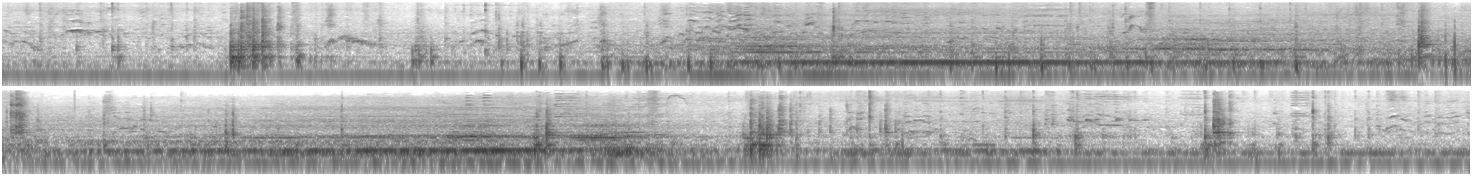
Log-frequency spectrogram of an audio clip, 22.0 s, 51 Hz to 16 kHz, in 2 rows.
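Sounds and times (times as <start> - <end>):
low hum: 4.2 - 20.1.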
